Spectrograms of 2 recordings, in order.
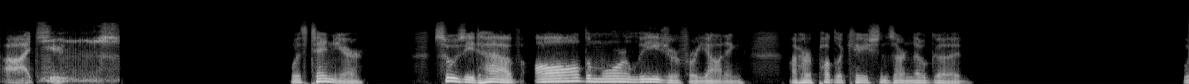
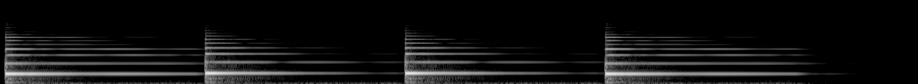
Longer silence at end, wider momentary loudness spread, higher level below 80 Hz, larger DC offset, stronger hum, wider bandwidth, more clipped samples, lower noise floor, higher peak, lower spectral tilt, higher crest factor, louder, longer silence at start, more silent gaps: second, 0 s vs 1.2 s; second, 12 LU vs 23 LU; first, -38 dBFS vs -54 dBFS; neither; first, 50 Hz at -40 dBFS vs none; first, 7.2 kHz vs 4.3 kHz; neither; about the same, -81 dBFS vs -82 dBFS; about the same, -2 dBFS vs -2 dBFS; first, -8 dB/octave vs -6 dB/octave; about the same, 18 dB vs 18 dB; second, -20 LUFS vs -17 LUFS; about the same, 0.05 s vs 0.05 s; neither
